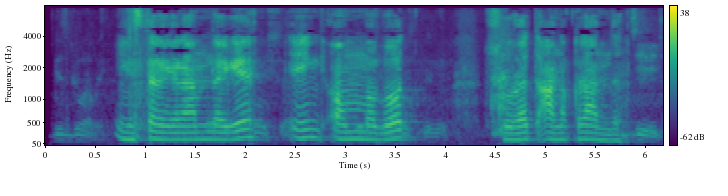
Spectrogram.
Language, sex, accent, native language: Uzbek, male, Toshkent shahri, Uzbek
